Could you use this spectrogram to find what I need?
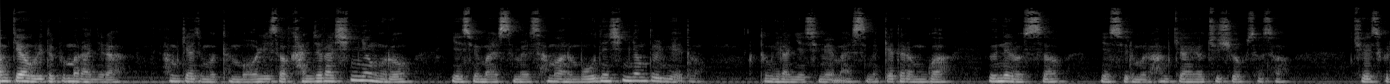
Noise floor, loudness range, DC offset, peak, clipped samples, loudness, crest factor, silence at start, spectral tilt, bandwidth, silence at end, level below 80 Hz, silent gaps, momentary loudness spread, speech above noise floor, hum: -52 dBFS; 4 LU; under 0.1%; -12 dBFS; under 0.1%; -32 LUFS; 20 dB; 0 s; -5.5 dB/octave; 15.5 kHz; 0 s; -58 dBFS; none; 12 LU; 21 dB; none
